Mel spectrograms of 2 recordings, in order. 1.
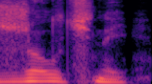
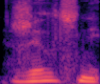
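Гласная звучит как 'yo' (жёлчный). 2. Гласная звучит как 'e' (желчный). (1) "Оно должно произноситься именно «желчный»" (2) "это неправильно"

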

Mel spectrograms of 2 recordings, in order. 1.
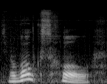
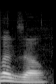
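Слово произносится с 'ks' и 'hol'. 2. Слово произносится с 'kz' и 'zal'. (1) "«Воксхолл» надо читать" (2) "стали читать по-французски, и получился «вокзал»"

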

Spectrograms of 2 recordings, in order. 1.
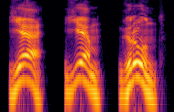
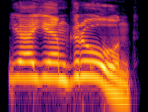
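Звучит как приказ. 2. Звучит как жалоба. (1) "Это приказ" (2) "Это жалоба"

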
